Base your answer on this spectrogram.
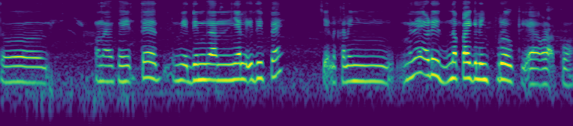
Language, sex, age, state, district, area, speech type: Santali, female, 45-60, Jharkhand, Bokaro, rural, spontaneous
